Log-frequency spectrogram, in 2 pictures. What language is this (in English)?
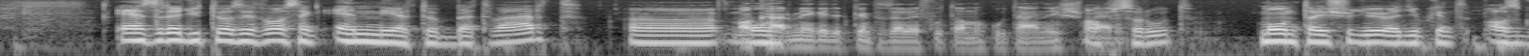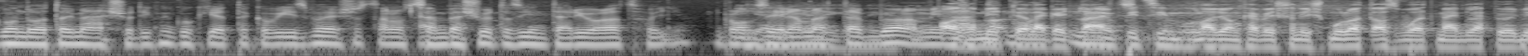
Hungarian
